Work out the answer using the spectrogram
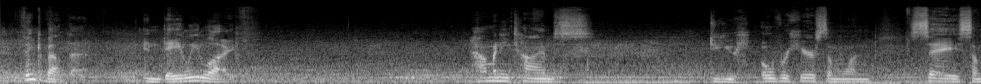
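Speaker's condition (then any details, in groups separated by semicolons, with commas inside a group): No condition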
